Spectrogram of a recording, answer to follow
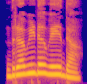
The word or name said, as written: ದ್ರವಿಡವೇದ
